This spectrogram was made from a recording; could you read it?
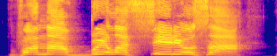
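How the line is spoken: Shouting. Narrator (Ukrainian): закричав Гаррі

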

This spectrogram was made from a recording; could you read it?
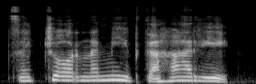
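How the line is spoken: Moaning. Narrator (Ukrainian): простогнала Герміона

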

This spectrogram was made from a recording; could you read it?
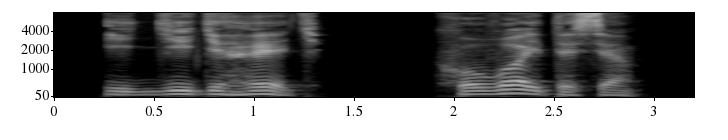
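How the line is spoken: Low voice. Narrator (Ukrainian): промовив своїм низьким голосом

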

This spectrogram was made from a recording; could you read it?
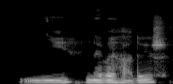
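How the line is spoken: Whispered. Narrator (Ukrainian): прошепотіла

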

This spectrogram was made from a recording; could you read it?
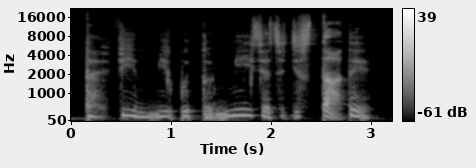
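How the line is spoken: Angry. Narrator (Ukrainian): Сердито шарпнувся Тревіс

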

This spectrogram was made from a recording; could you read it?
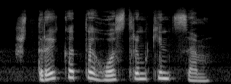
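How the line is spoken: Exclaimed. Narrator (Ukrainian): вигукнула

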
